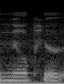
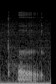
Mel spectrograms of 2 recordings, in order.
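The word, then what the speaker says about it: Neil Peart: talks about how good Neil Pier is that's actually how you pronounce his name I thought it was per or something but it's p supposedly um everyone always talks about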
